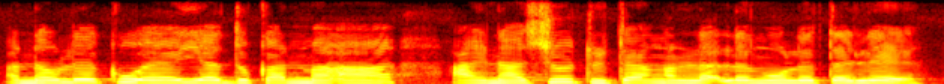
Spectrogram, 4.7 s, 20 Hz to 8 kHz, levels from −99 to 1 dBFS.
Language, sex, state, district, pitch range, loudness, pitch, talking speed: Wancho, female, Arunachal Pradesh, Longding, 210-235 Hz, -11 LUFS, 225 Hz, 205 wpm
